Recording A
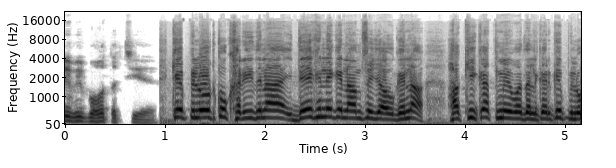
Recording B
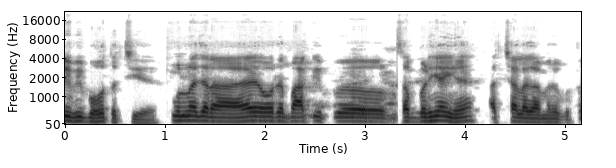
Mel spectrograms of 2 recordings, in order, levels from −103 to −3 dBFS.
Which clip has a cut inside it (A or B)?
A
